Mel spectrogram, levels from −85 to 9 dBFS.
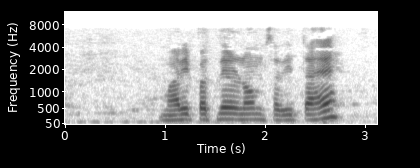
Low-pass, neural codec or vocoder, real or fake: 7.2 kHz; none; real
